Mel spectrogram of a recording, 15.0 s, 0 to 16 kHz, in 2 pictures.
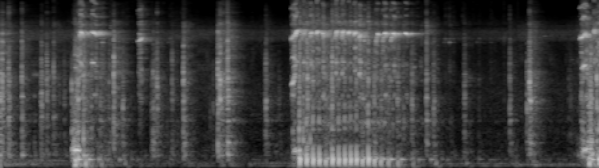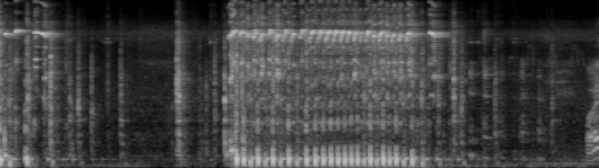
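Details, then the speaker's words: Maytag 92 hit-and-miss engine, an estate-sale garage find, fires erratically in ragged popping bursts with gaps between, smoking heavily. Rough running. "SC speaking so much that sounds terrible spit some mean smoke oh yeah these smoke like crazy yeah that sounds terrible"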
